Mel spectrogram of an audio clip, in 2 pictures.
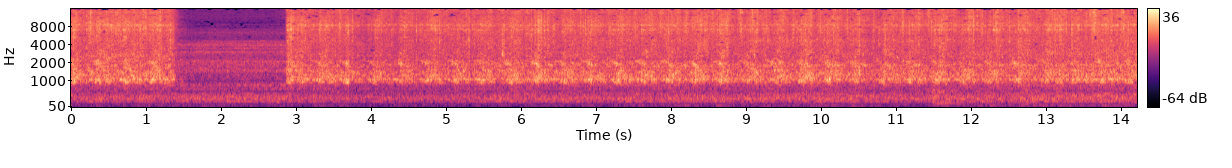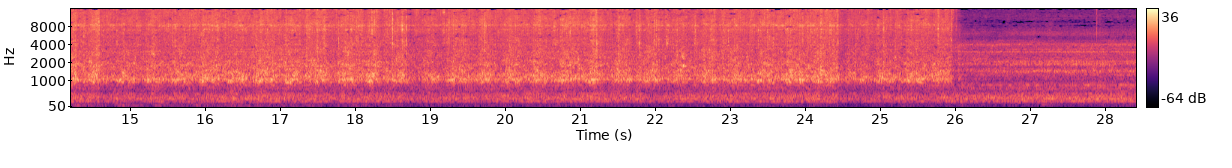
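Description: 1Zpresso hand-cranked coffee grinder grinding whole coffee beans: a steady crunching crackle, broken by short pauses in the cranking about two seconds in and again near the end.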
